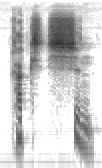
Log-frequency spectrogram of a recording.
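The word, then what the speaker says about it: 確信: 확신을 일본말로 뭐라는가 하면 각신이라고 합니다. 그렇죠? 각신.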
